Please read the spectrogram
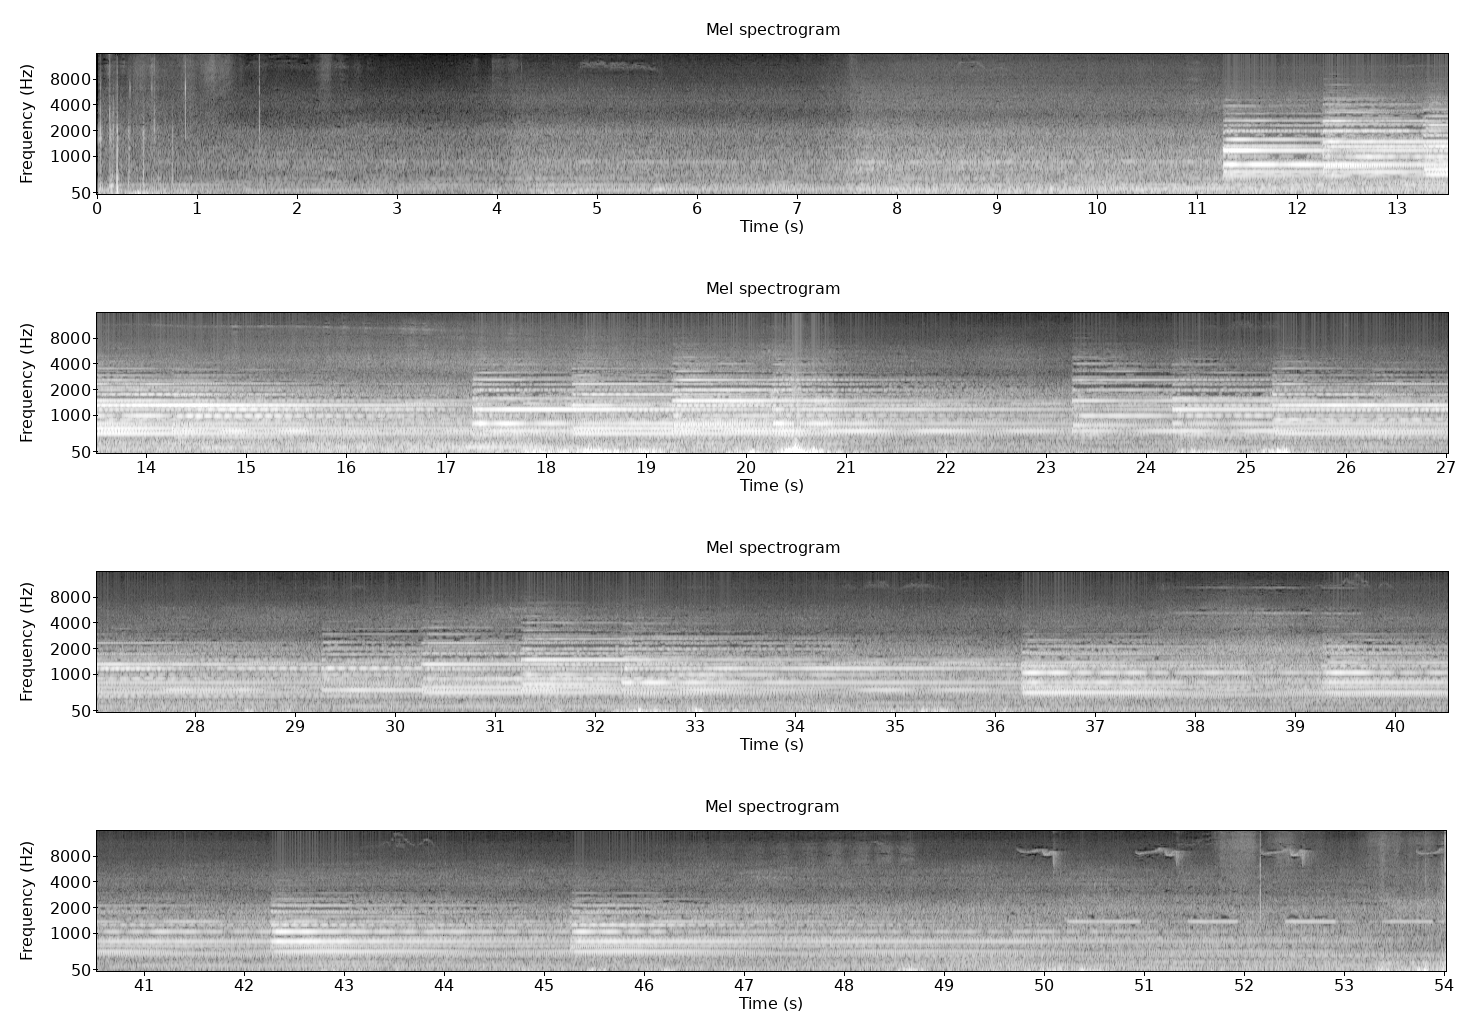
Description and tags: Bell Tower at NC State University
Bell tower chiming.
NC-State, Bells, Chime, Ring, Bell, Time, NCSU, Tower, NC-State-University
